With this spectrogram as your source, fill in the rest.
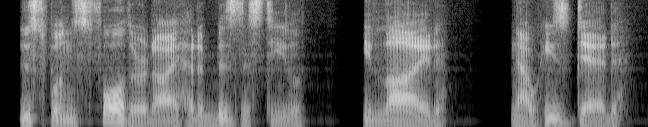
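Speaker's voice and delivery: attempted Norwegian accent drifting into Scottish. Narrator reads the Varl's reply to the men in an attempted Norwegian accent. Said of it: "Like Scottish or I don't know how to do a Norwegian accent".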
